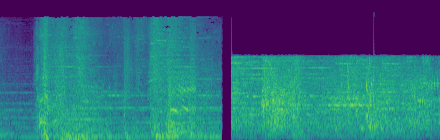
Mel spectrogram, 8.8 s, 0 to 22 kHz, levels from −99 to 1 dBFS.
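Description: From 4.43 s the sound drops out for about 200 ms, then returns dull and band-limited with nothing above 4.8 kHz, shifted in level by about 5 dB over a faint new noise floor, most likely because the input switched to a poorer device. At 7.48 s a brief blip cuts through, as damaged data in the compressed stream makes the decoder lose sync and resume at the next readable frame.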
